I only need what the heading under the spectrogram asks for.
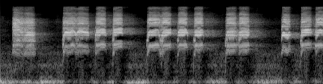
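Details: Black-winged myna training recording, a lively full-repertoire song used to lure other birds into singing: harsh, buzzy broadband bursts in quick runs, some long and some clipped, over faint low rumble.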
